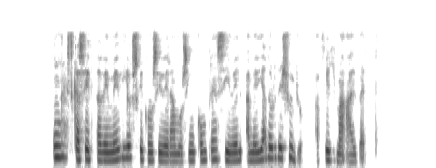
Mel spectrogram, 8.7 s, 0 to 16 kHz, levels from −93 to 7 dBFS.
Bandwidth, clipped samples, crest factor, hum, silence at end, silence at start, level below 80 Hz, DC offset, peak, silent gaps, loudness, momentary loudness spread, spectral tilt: 7.8 kHz; under 0.1%; 18 dB; none; 1.45 s; 1.05 s; -72 dBFS; under 0.1%; -10 dBFS; 6.07-6.31 s; -28 LUFS; 11 LU; -5 dB/octave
